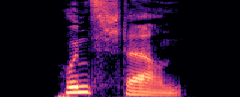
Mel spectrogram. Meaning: Sirius, Canicula
- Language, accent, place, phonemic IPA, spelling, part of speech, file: German, Germany, Berlin, /ˈhʊntsʃtɛɐ̯n/, Hundsstern, proper noun, De-Hundsstern.ogg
